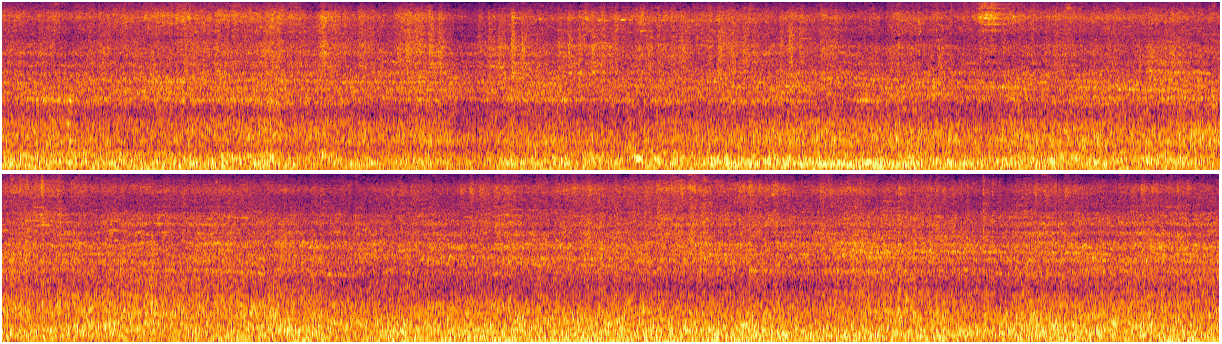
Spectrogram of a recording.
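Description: A freight train hauling a long string of tank cars rolls past, its steady loud rumble and wheel clatter filling the whole stretch with faint squeals, heard up close and without talk.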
